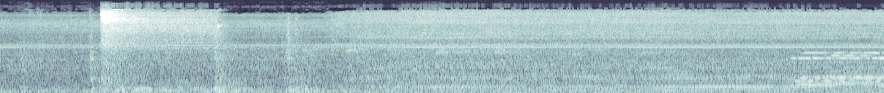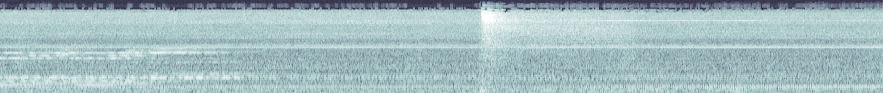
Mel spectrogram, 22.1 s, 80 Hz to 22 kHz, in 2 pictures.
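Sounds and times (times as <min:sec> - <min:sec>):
train noise with low hum: 0:00.0 - 0:22.0
air hiss of train doors: 0:01.1 - 0:03.1, 0:17.0 - 0:19.3.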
